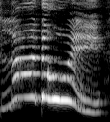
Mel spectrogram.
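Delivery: high, slow, loud call; shouting. A narrator's reading. Lookout spotting the island, loud high shout. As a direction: call it out from the crow's nest. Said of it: "a voice from the crow's nest shouted".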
